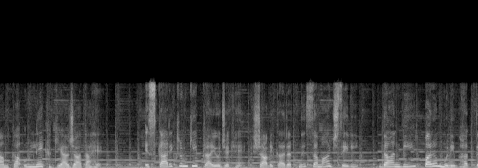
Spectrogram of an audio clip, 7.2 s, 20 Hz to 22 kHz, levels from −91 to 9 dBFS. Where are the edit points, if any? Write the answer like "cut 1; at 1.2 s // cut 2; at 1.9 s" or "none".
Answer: cut 1; at 1.5 s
